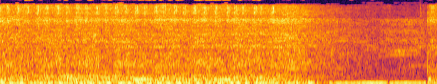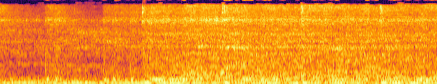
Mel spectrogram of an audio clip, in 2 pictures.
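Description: A thrash metal band playing live and loud through a festival PA, with electric guitars, bass and drums, heard from within the crowd. About three seconds in, the band thins to little more than the low end for a moment, then comes crashing back in.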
